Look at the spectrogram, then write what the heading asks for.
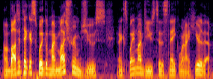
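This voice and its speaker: A boastful, cranky little frontier warrior read out by a man tells his own storybook tale. He grumbles in folksy, grandiose phrases. The pitch is middling and the sound is close and dry. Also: sing-song, fast, no room sound, faint music behind. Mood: grumbling. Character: cantankerous, boastful small male frontier warrior creature. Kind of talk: first-person story reading.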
